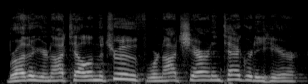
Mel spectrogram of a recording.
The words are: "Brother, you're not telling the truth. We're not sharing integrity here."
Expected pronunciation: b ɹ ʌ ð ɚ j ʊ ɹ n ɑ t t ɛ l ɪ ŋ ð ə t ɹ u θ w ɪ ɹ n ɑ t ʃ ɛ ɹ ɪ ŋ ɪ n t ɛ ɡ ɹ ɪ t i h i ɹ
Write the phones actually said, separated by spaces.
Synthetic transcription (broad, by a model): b ɹ ʌ ð ɚ j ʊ ɹ n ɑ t t ɛ l ɪ ŋ ð ə t ɹ u θ w ɪ ɹ n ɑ t ʃ ɛ ɹ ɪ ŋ ɪ n t ɛ ɡ ɹ ɪ t i h i ɹ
